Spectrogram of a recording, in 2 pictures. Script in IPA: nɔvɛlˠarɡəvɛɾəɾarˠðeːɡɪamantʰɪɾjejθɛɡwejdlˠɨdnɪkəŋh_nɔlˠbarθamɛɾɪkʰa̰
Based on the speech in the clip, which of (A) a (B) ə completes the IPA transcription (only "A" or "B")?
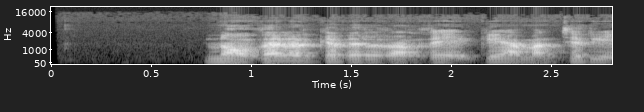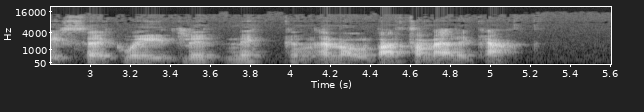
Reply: B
